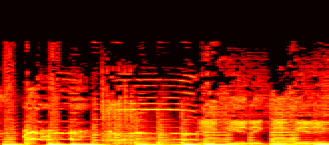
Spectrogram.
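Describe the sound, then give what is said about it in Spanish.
A rooster crows loudly in repeated warbling calls, set over a rhythmic, low-pitched pulsing accompaniment that runs underneath the whole time. “Mucha gente me ha dicho que el canto del gallo recuerda cuando uno está mal.”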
